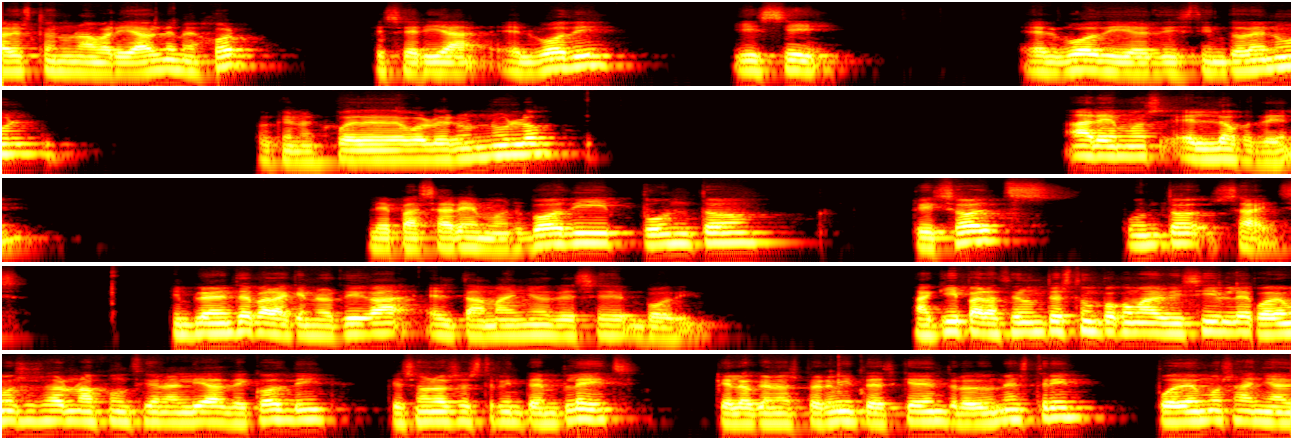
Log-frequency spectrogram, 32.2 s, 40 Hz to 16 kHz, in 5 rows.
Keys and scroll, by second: 0.6 ctrl+alt+v, 10.4 Tab, 12.4 ctrl+alt+l, 12.6 ctrl+alt+o, 18.1 Return.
